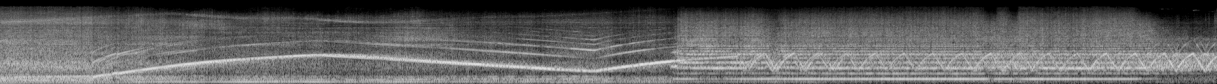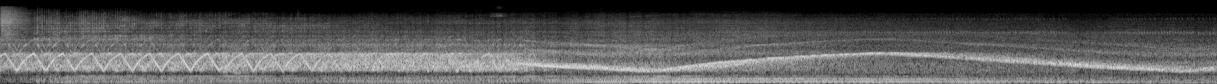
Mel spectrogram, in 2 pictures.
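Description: Fire engine siren winding up from low into a slow rising-and-falling wail, then about seven seconds in switching to a rapid yelp, with a steady low horn tone over its first few seconds. Near the end it goes back to the slow wail, with the truck's engine rumbling underneath.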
